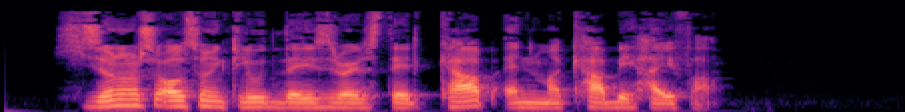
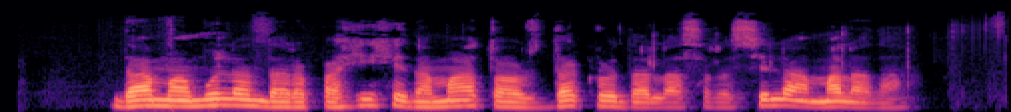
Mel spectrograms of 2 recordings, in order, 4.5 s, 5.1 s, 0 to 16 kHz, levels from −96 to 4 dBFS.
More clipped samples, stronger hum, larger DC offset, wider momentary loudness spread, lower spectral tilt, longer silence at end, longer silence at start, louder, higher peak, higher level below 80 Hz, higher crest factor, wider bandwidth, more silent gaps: neither; neither; neither; about the same, 9 LU vs 10 LU; second, -4.5 dB/octave vs -8 dB/octave; first, 1 s vs 0.55 s; second, 0.3 s vs 0.6 s; about the same, -23 LUFS vs -22 LUFS; about the same, -4 dBFS vs -4 dBFS; first, -62 dBFS vs -70 dBFS; about the same, 20 dB vs 18 dB; first, 11.5 kHz vs 9.2 kHz; neither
